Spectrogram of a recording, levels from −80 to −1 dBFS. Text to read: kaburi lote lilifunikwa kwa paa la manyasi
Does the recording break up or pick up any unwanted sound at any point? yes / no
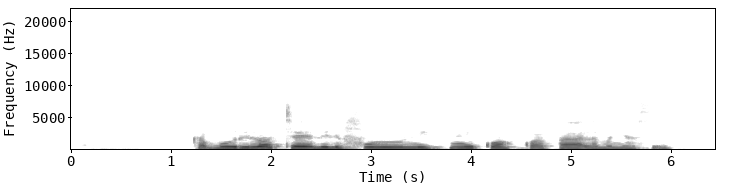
no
